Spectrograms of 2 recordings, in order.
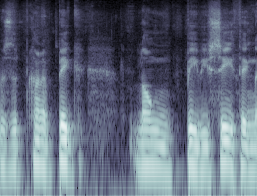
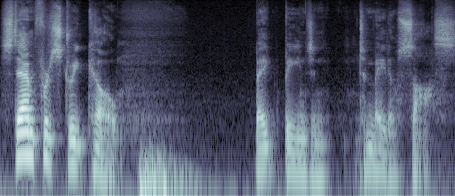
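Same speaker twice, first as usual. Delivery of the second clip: attempted put-on American accent; 4 dB quieter than usual. Trying out an accent while washing up: attempted American accent. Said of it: "say something in an American accent".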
